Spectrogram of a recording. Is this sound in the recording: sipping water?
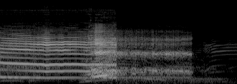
no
